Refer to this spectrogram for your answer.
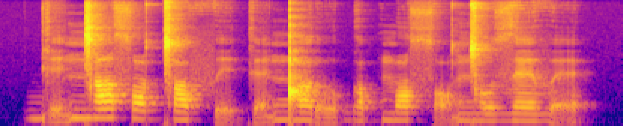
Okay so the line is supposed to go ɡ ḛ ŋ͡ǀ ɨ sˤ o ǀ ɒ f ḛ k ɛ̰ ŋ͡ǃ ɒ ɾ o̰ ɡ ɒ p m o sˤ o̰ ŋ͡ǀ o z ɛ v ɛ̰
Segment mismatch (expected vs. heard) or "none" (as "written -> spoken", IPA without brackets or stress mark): none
